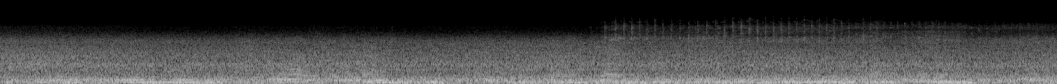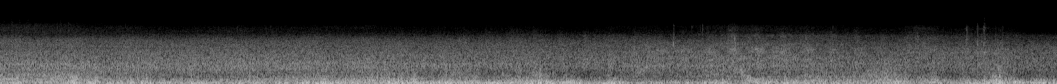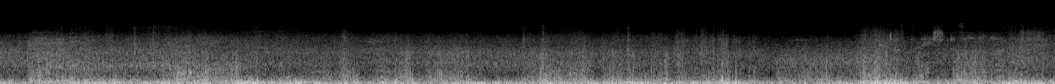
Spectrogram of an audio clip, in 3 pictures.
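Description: Steady rush of wind buffeting a bicycle-mounted action camera's microphone while riding along a city street, mixed with road traffic. A low vehicle hum runs under it for the first ten seconds or so.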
